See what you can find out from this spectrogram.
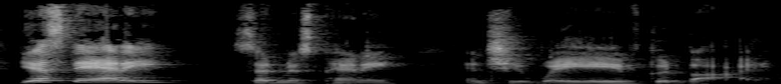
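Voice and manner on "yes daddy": put-on higher, louder little girl voice; a dutiful little daughter; obedient little girl. Daughter answers father.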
